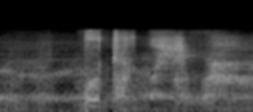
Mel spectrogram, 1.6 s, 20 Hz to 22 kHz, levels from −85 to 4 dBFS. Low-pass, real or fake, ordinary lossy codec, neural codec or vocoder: 7.2 kHz; fake; AAC, 48 kbps; codec, 16 kHz, 0.8 kbps, ZipCodec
